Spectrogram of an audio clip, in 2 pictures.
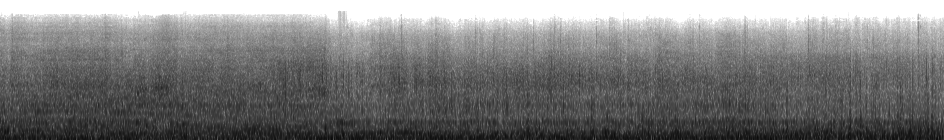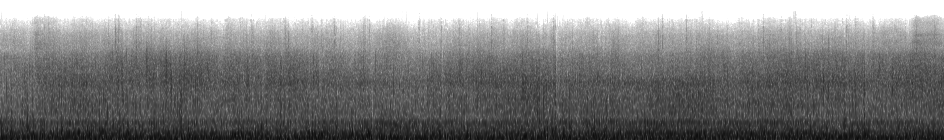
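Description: Steady wind rushing over the microphone while a mountain bike is ridden at race speed, with even, unbroken road noise.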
